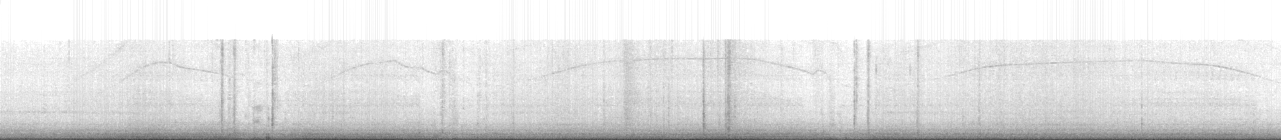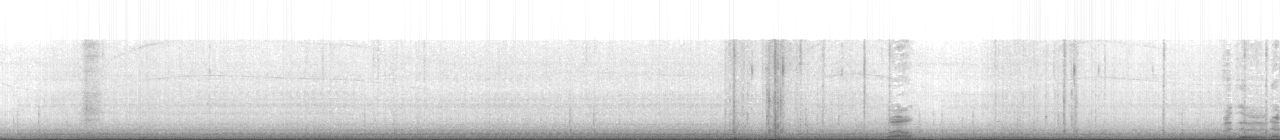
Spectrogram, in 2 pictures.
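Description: Semi truck's diesel engine and road noise heard from inside the cab while driving, a low drone that swells and eases every few seconds, with a few faint clicks.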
